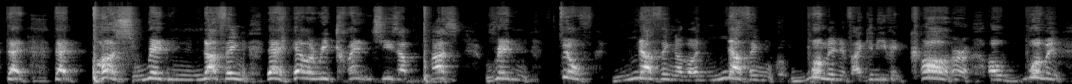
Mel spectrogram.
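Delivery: loud, furious rant. Retold or imitated. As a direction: spit it out in a rage. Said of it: "Gerald Celente gets going".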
